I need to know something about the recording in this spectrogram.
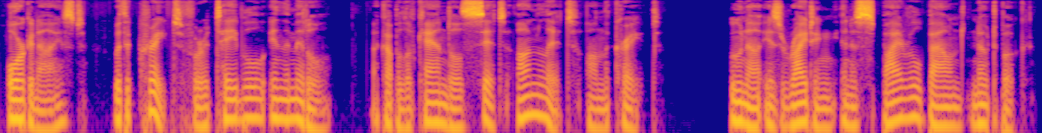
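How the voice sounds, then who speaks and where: A man reading the stage directions of an audio play in a measured, matter-of-fact way. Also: low voice, a little mellow, no echo, studio quality. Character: impersonal stage-direction narrator. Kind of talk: scripted narration.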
